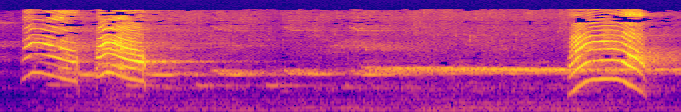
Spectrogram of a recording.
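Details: Black-throated laughingthrush lure song: two loud arched whistles, a long steady whistled tone, then another strong arched whistle at the end over faint background hiss.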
